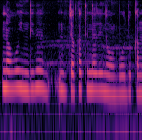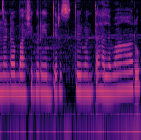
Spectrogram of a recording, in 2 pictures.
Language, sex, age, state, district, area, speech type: Kannada, female, 30-45, Karnataka, Davanagere, rural, spontaneous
